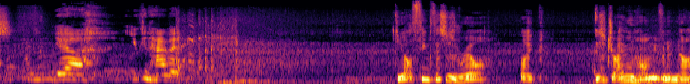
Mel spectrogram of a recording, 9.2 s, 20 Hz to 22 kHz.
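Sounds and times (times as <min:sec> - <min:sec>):
speech: 0:00.8 - 0:02.9, 0:05.3 - 0:07.3, 0:07.9 - 0:09.1
car engine revving: 0:02.4 - 0:09.1.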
